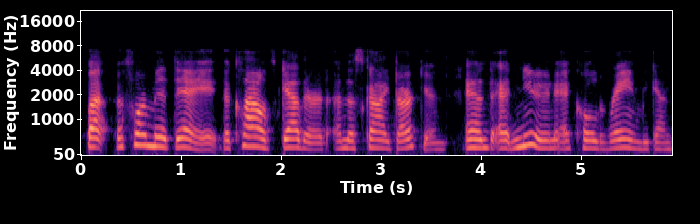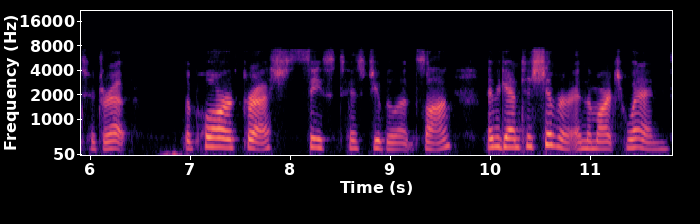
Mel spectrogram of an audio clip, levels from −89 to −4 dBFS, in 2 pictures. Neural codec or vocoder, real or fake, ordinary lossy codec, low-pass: codec, 16 kHz, 4 kbps, FunCodec, trained on Chinese and English, 50 frames a second; fake; Opus, 16 kbps; 7.2 kHz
